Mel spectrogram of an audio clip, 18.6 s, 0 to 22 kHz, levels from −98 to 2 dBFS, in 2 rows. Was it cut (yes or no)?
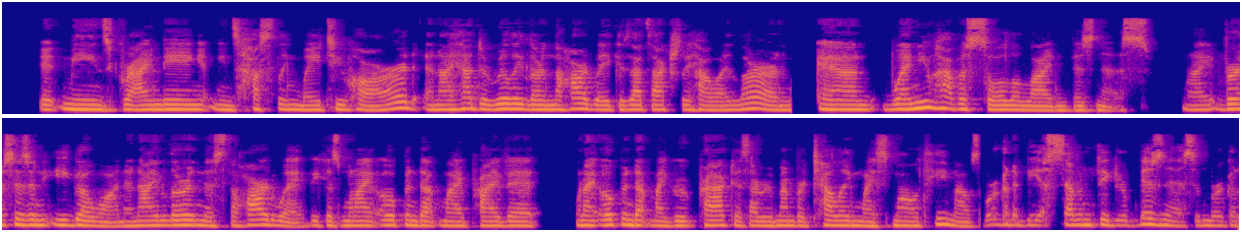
yes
